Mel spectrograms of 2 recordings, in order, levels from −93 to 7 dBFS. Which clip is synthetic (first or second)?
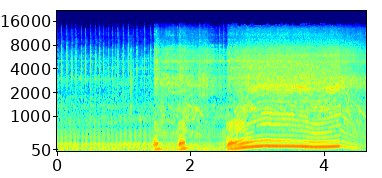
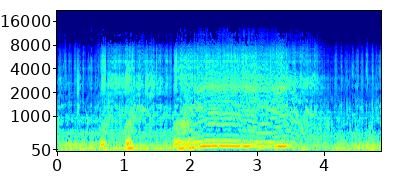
second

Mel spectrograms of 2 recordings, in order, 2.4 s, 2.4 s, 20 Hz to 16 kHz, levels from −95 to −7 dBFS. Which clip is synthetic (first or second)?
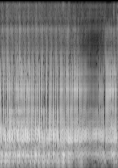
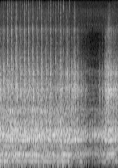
first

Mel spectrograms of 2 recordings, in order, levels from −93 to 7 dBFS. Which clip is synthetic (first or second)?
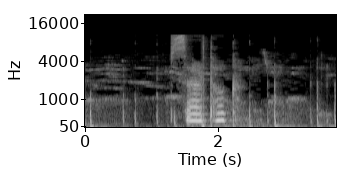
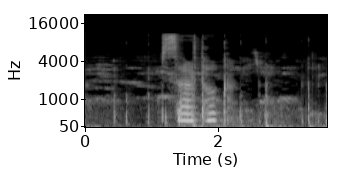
second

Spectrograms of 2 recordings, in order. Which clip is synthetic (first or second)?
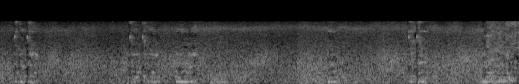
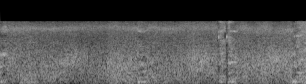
second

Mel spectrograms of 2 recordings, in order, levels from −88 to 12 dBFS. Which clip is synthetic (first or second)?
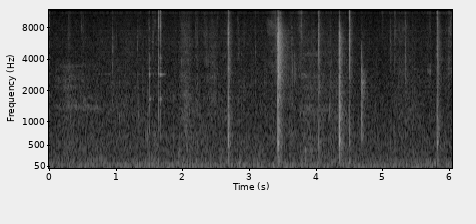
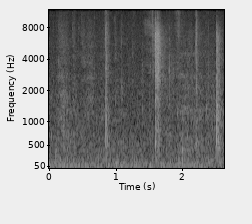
first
